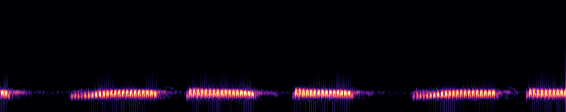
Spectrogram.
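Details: European turtle dove song: deep purring notes about half to one second long, some rising slightly at the start, repeated roughly once a second with short gaps, no other sounds.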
